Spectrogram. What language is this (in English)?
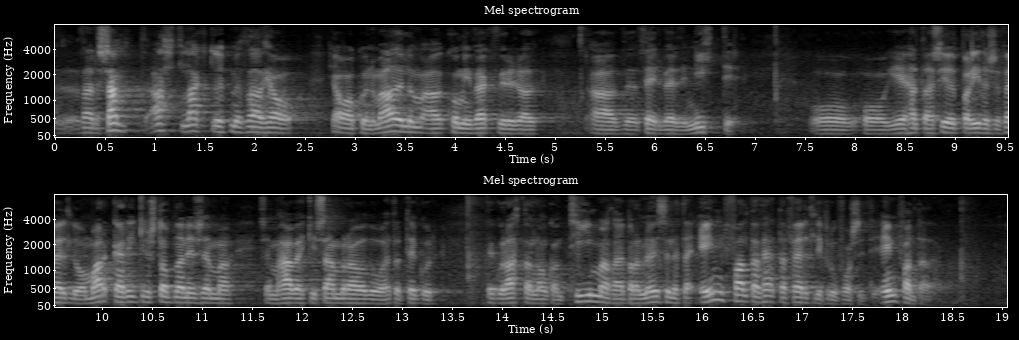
Icelandic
